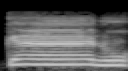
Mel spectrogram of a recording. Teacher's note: میم باریک حرف ہے اس لیے، الف جو ہے نا باریک کے ساتھ جب آتا ہے تو باریک پڑھا جاتا ہے، جب ہیوی کے ساتھ آتا ہے ہیوی پڑھا جاتا ہے، وما کینو، کینو، اب یہ کاف ہیوی نہیں ہے، اس کو قو نہیں کر دینا، اوپر زبان اٹھا کے قو ایسے نہیں کر دینا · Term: کاف ہے باریک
